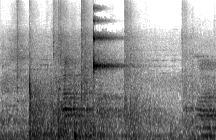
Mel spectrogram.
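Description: Badminton rackets striking the shuttlecock in a large, echoing sports hall, with a light hit about half a second in and a sharp, high-pitched ringing ping of a racket hit a little under two seconds in, the loudest sound.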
